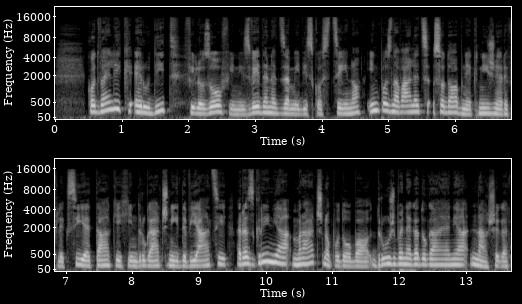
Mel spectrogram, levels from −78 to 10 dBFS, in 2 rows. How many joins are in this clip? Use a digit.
2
